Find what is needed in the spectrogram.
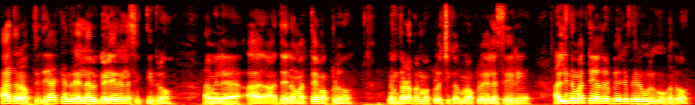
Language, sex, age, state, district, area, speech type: Kannada, male, 18-30, Karnataka, Shimoga, rural, spontaneous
